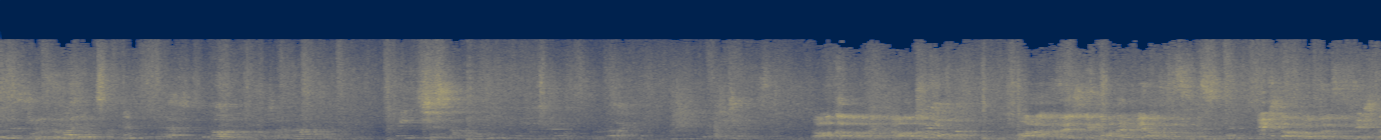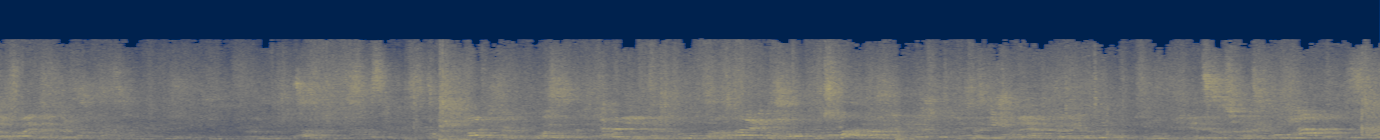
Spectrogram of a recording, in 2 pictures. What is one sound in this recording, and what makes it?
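A man speaks calmly, close by, in a large echoing hall.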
